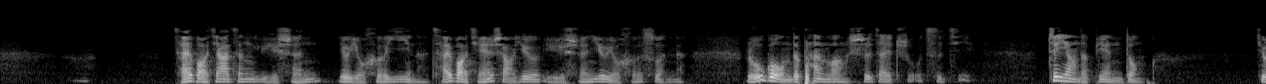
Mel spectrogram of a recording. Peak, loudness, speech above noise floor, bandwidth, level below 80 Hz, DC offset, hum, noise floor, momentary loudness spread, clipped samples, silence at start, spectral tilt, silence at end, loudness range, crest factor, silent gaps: -2 dBFS; -25 LUFS; 37 dB; 5.8 kHz; -46 dBFS; under 0.1%; none; -62 dBFS; 18 LU; under 0.1%; 0.8 s; -10.5 dB/octave; 0 s; 4 LU; 24 dB; none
